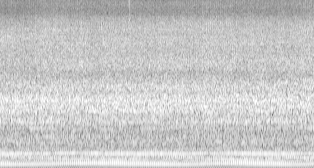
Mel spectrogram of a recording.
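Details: Honda walk-behind push mower, oil warm from an earlier run, before its spring oil change, running on old-smelling gasoline: steady, even single-cylinder putter at constant speed with no misses or knocks; running normally.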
